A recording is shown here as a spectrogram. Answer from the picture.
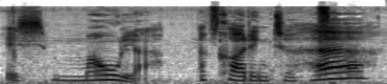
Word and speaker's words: Måla: the correct pronunciation is Måla. According to her, any A that has a little O on top is pronounced as O, so Måla.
